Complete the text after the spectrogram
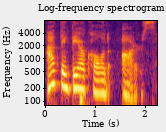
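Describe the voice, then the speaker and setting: A woman's voice: medium pitch, big pitch swings, a little slow, breathy edge. A woman reading a picture book aloud as a mother to her young child, chatting casually and encouragingly. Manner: encouraging, explains things to child.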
